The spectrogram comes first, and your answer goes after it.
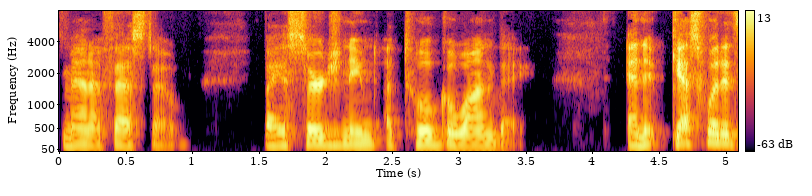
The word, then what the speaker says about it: Atul Gawande: Uh, your clinicians almost all know about a book called the Checklist Manifesto by a surgeon named Atul Gawande.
